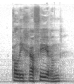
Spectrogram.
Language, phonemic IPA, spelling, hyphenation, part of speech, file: Dutch, /ˌkɑ.li.ɣraːˈfeː.rə(n)/, kalligraferen, kal‧li‧gra‧fe‧ren, verb, Nl-kalligraferen.ogg
- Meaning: to calligraph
